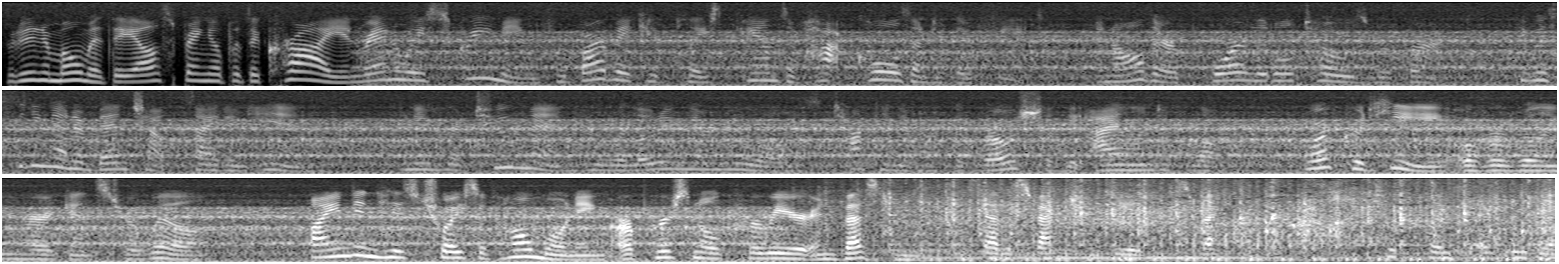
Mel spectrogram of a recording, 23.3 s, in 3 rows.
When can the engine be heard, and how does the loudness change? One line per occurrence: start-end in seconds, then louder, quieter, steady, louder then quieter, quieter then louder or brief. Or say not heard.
1.7-23.2 louder.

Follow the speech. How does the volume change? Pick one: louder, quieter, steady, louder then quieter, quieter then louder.
louder.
